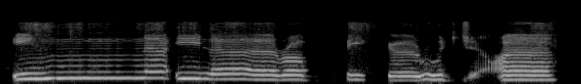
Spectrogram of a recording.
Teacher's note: Mesti kena tekan dekat ra dulu baru pergi dekat ruj.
